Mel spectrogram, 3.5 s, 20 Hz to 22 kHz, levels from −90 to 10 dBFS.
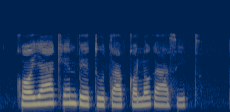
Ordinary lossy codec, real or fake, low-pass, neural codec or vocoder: none; real; 7.2 kHz; none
